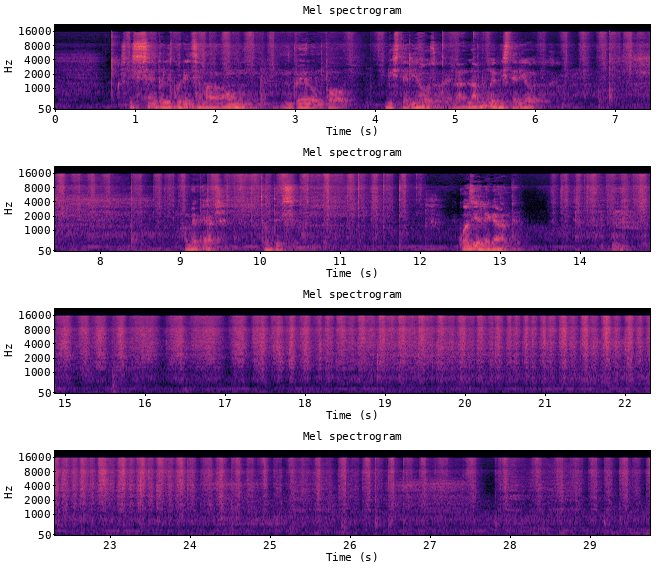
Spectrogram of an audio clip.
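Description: A shaving brush swirls lather over a stubbly face.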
